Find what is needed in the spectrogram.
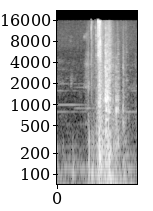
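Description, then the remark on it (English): A freezer door is pushed shut in one quick motion, a brief rushing swish ending in a soft seal-like thud, with quiet room tone before and after. “Show your former seal when you shut that freezer door.”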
